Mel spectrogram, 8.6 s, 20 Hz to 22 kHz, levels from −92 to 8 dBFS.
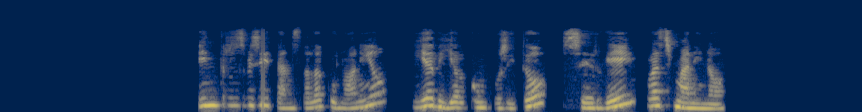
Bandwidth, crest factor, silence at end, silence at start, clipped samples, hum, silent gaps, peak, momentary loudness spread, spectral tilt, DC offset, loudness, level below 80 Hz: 7.6 kHz; 20 dB; 1.4 s; 2 s; under 0.1%; none; 3.87-4.12 s, 5.17-5.22 s, 5.51-5.61 s, 6.42-6.46 s; -2 dBFS; 12 LU; -6.5 dB/octave; under 0.1%; -21 LUFS; -60 dBFS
